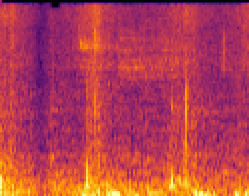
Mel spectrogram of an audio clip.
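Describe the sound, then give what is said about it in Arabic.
A few slow, evenly spaced footsteps as Al-Mu'tazz takes several steps without saying anything, against a low, steady background hum, with no one speaking. “خطى المعتز عدة خطوات ولم يقل شيئا.”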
